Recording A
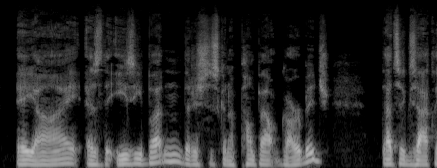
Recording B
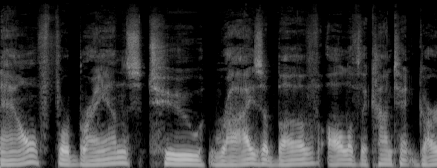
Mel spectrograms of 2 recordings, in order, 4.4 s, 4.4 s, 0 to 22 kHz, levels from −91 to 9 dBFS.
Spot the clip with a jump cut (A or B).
B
